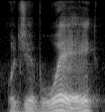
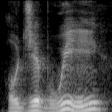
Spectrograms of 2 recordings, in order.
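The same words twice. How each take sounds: First: The final vowel is said like 'ay'. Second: The final vowel is not said like 'ay'. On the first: The speaker calls it right. "we say Ojibwe" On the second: The speaker calls it wrong. "We don't say Ojibwe"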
